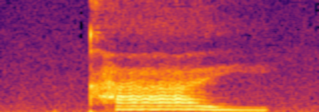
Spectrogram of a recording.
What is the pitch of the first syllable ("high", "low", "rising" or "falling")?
falling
